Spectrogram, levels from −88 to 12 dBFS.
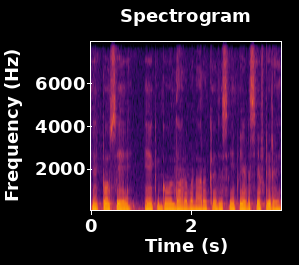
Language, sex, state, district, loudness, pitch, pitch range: Hindi, male, Bihar, Vaishali, -15 LUFS, 185 Hz, 175-195 Hz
